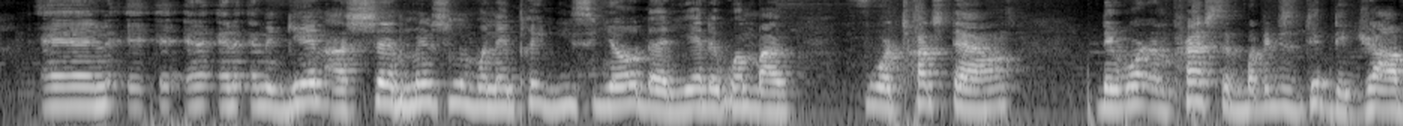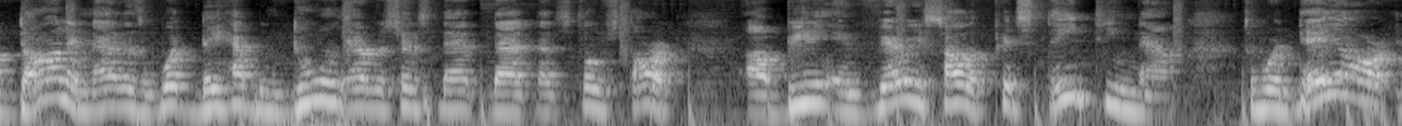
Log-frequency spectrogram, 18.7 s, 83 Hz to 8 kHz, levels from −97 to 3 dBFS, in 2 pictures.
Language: English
